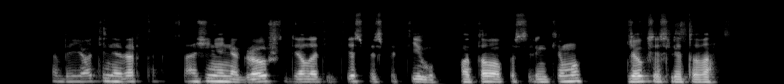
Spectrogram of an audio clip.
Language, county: Lithuanian, Alytus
